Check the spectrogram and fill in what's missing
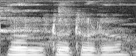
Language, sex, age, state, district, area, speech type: Santali, male, 60+, West Bengal, Dakshin Dinajpur, rural, spontaneous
